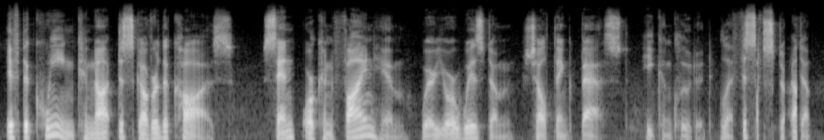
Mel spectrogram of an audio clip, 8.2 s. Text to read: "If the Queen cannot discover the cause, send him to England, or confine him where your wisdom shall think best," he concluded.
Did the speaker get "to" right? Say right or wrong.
wrong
